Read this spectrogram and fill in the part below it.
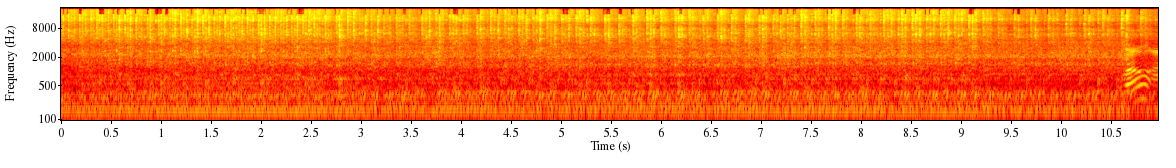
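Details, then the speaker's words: Old tractor, locked-up engine freed, started in sub-freezing cold: slow lumpy uneven idle with a deep low thrum close to stalling; idle speed set too low. "idle gang. Nope. Too low."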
